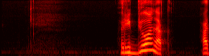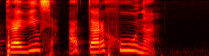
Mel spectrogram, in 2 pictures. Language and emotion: Russian, angry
